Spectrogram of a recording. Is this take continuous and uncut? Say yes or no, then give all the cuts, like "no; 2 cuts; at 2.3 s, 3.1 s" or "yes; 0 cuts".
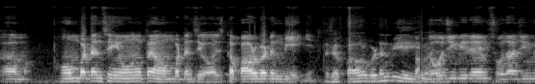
no; 1 cut; at 4.2 s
